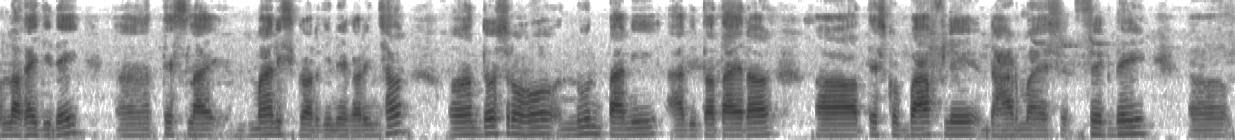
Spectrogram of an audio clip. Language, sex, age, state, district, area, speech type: Nepali, male, 18-30, West Bengal, Kalimpong, rural, spontaneous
